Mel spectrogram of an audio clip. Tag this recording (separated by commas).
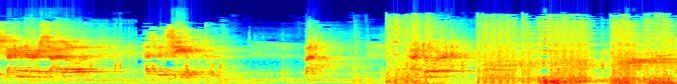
Machine gun, gunfire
